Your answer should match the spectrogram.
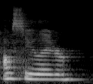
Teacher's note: The L pronunciation in I'll is a dark L pronunciation. This means that more of the body of the tongue is higher towards the roof of the mouth or the palate. Typically, the tongue tip, along with the front 1/3 of the tongue, is making contact with the palate, and it results in a more throaty quality, darker L.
